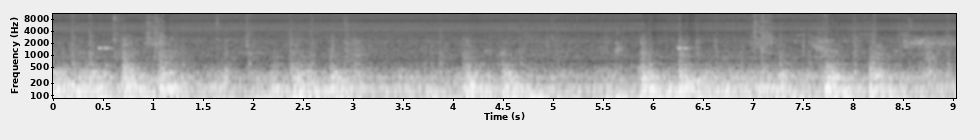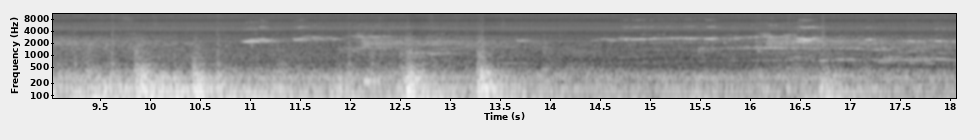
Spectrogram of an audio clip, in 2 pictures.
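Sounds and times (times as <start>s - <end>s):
train rumbling at low speed: 0.0s - 18.0s
brief high squeals: 11.0s - 13.8s, 14.4s - 18.0s.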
